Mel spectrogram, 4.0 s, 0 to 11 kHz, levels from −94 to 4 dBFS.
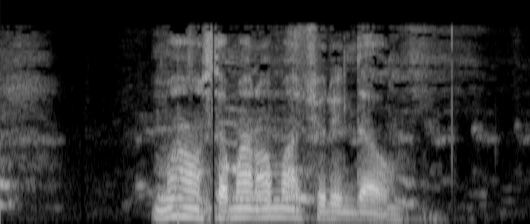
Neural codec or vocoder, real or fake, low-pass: none; real; 7.2 kHz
